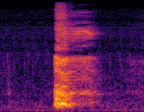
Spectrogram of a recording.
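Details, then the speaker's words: One short, forceful cough demonstrating the counter-rotation assisted cough, an airway clearance technique. "and then counter rotation with the coffee it's going to be like it's"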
